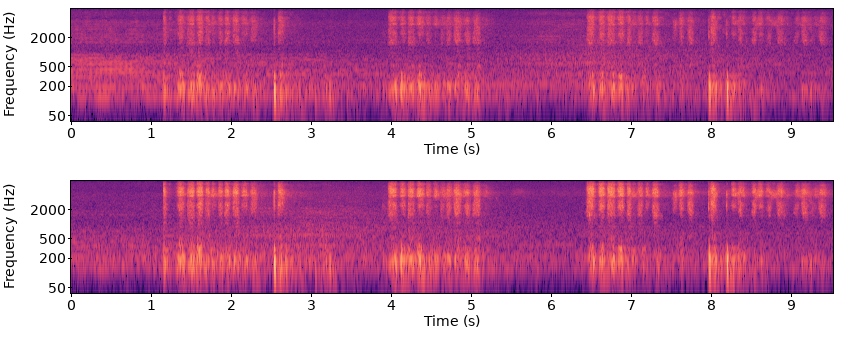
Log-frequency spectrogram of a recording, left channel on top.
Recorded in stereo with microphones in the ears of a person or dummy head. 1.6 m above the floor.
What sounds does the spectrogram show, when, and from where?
1.2 s writing: 30° right (ahead or behind), 1.6 m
